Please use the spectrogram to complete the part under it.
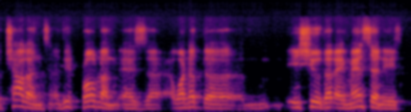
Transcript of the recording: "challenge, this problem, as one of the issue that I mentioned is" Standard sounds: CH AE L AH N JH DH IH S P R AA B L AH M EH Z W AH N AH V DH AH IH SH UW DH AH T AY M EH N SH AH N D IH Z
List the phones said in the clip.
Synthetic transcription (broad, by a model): CH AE L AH N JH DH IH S P R AA B L AH M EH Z W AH N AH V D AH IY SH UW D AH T AY M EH N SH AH N IH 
